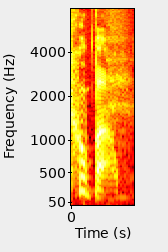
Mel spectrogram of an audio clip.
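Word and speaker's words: Hoopoe: I know it as Hoopo. – Yeah. – And I mean, that's the way you pronounce, that's the proper pronunciation of that.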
